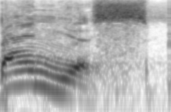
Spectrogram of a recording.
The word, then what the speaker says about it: Banias: The city today is called Banias because the Arabic-speaking people can't pronounce a P, so they call it Banias instead of Panias.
